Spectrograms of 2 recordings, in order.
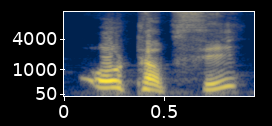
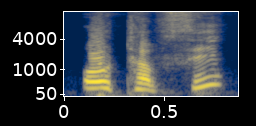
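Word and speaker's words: autopsy: can repeat the word this is নট অটোপসি ইটস ওঠপসি আই can repeat one more time it's ওঠপসি আমাদের পরবর্তী শব্দটি আমরা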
